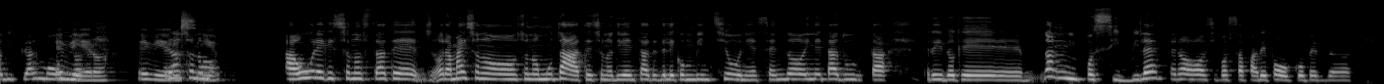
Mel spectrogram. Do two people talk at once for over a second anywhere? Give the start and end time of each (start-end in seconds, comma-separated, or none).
none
